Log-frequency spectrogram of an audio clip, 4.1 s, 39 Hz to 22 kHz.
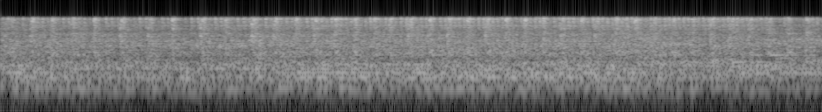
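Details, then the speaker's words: Echo PB580-T backpack blower, two-stroke, after repair with throttle from another Echo model and a different carburetor, air filter on, outdoor test: high steady buzz, even note, no stumbling or surging; runs clean and healthy. "Okay. So, all the test runs came out good."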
